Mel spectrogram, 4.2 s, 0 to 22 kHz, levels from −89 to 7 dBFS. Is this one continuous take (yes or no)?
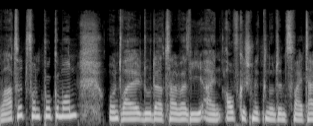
no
